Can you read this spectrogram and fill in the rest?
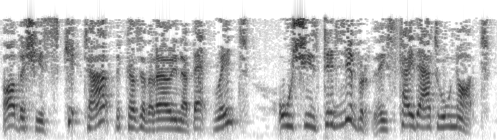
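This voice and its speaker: An actress playing a bossy, indignant boarding house landlady who scolds in rough working-class grammar, in old radio drama style. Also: mid-range voice, lively intonation, brisk, natural voice. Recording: dull old radio recording, faint noise.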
